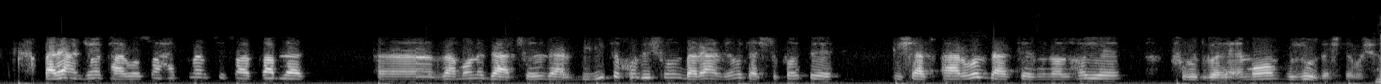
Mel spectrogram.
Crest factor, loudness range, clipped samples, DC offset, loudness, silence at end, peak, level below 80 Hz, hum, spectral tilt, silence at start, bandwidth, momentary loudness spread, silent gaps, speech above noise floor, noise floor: 20 dB; 4 LU; under 0.1%; under 0.1%; -19 LUFS; 0 s; 0 dBFS; -50 dBFS; none; -6.5 dB/octave; 0.2 s; 9.2 kHz; 12 LU; none; 35 dB; -54 dBFS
